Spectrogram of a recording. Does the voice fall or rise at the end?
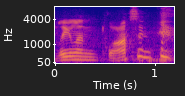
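rise. The voice rises at the end like a question. The speaker is unsure of the name.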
